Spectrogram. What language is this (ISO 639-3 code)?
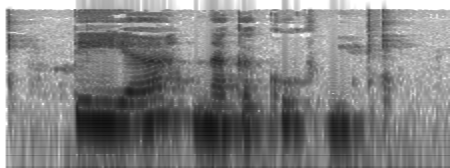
qur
